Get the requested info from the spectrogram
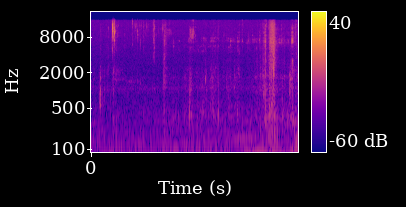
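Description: Close-up chewing and crunching of a mouthful of Caesar salad, with small sharp clicks, and a fork working in the salad bowl near the end.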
